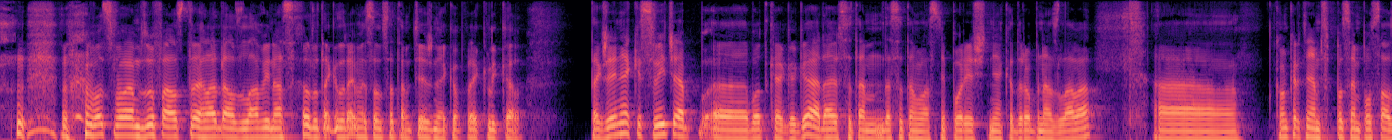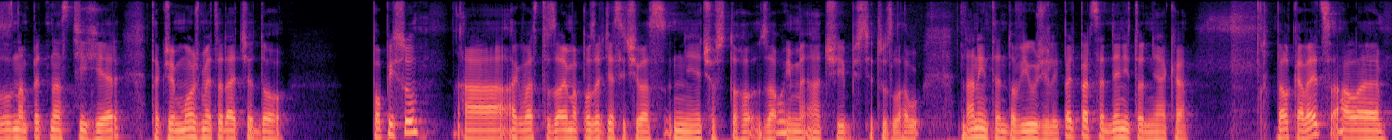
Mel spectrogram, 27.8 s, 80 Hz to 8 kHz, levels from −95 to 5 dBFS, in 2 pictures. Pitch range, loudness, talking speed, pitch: 110-135 Hz, -19 LUFS, 160 wpm, 120 Hz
